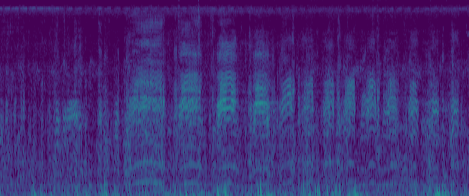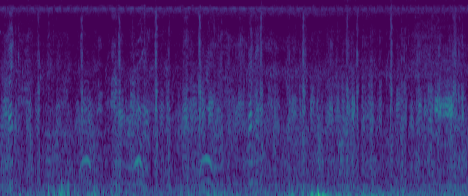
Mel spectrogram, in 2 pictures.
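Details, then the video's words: Huge flock of young farm ducks in Vietnam giving a continuous mass of overlapping quacks, louder near the start and fading to a busy murmur, with a brief loud knock near the end. "Duck huge flock of young millionaires"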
